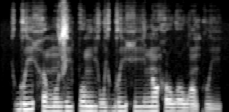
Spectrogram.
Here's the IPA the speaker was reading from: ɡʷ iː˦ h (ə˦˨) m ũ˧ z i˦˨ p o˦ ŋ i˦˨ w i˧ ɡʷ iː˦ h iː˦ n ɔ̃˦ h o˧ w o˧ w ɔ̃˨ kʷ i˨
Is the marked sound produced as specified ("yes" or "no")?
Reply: yes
